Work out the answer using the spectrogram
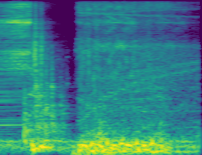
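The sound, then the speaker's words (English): Mechanical grinding and ratcheting of an elevator on Mars, a continuous whirring rumble with a brief dip and clunk partway through before the machinery keeps running. “I think we should just get in the elevator. Fine, but I don't like this. Everybody in. Stand clear.”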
